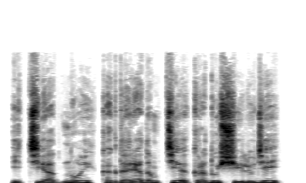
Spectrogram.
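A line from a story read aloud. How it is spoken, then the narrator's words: Sob. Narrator (Russian): Мира всхлипнула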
